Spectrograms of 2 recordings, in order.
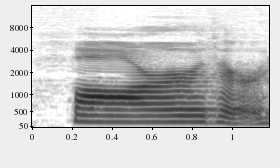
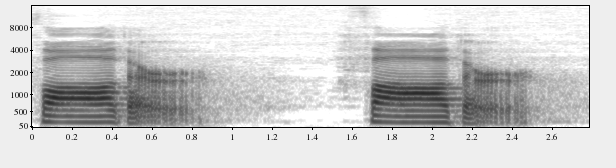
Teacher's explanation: Notice that my lips are a little more rounded for the ah sound. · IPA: fɑːrðər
